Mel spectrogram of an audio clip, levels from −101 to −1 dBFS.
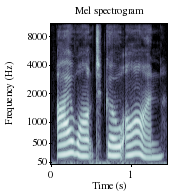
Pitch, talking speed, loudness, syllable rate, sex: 215 Hz, 205 wpm, -15 LUFS, 3.8 syllables/s, female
